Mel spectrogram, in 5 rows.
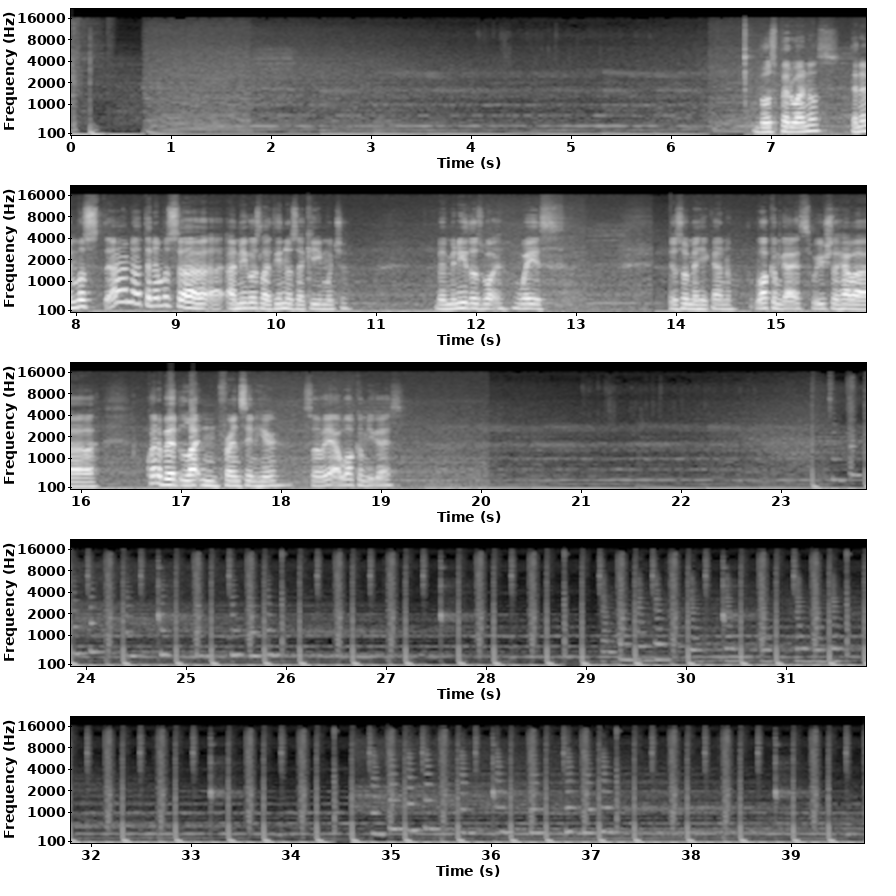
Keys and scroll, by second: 27.2 s.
